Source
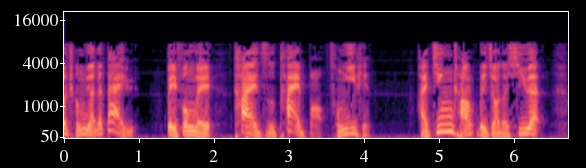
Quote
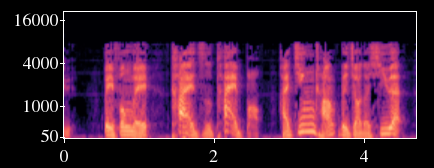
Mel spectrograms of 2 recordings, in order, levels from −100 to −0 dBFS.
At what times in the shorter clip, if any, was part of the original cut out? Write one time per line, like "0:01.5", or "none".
0:02.6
